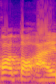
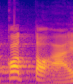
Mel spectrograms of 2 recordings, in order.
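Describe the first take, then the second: First: "qata'a" with a single, quick t; without tasydid. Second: "qata'a" with a doubled, held t; with tasydid. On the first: Preacher contrasting simple cutting with mutilating, single short t. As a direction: say "qata'a" loudly, t not doubled. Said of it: "Tapi kalau qata'a itu motong sambil gemes". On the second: Preacher explaining cutting in exasperated delight, t doubled. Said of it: "di atas huruf to itu ada tasydid". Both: Shown as a demonstration.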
